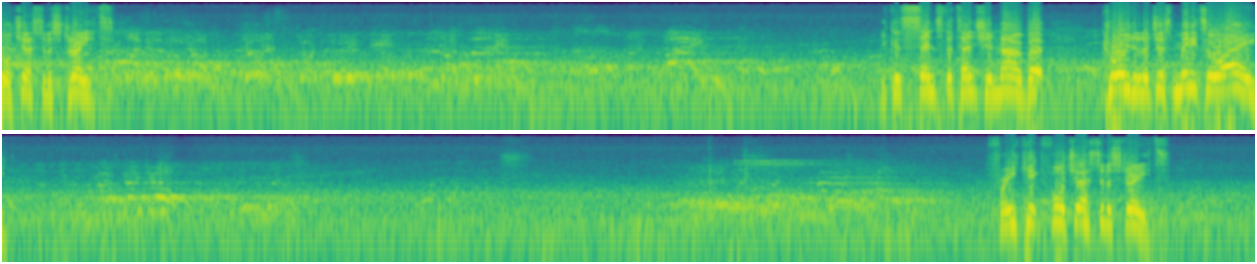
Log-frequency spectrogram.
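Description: Men shout loudly across an open pitch.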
